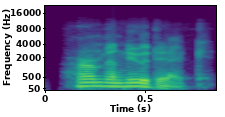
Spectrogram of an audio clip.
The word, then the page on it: hermeneutic: American English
